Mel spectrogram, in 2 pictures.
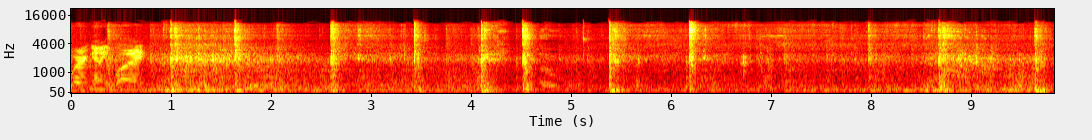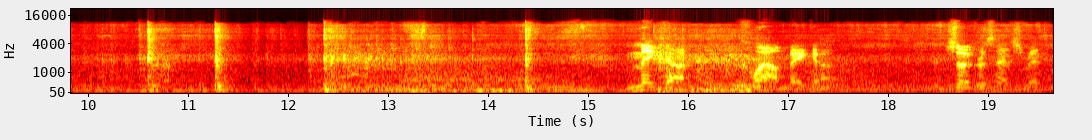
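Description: Sharp blows and impacts thud and crack repeatedly during a fight.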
